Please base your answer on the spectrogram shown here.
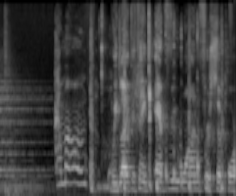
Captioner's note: beatboxing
